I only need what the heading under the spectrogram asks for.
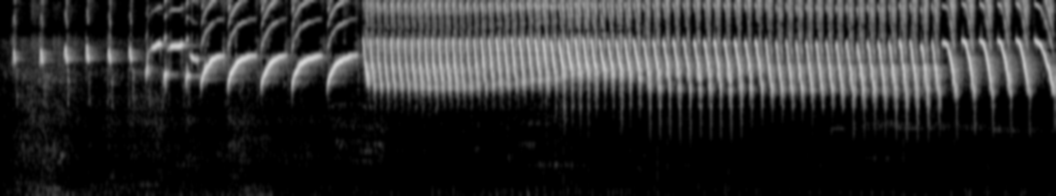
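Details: Male canary singing to get a female ready to mate and start her nest, opening with spaced chips and quick sweeping notes, then launching into a long loud rapid trill that slowly slows toward separate repeated notes.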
